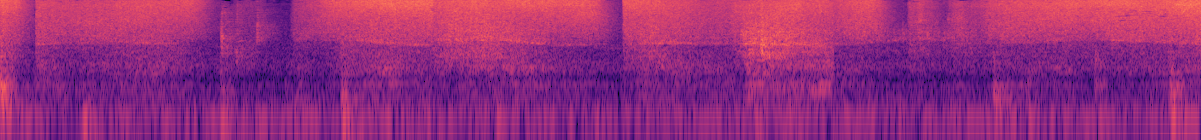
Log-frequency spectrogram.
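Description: Broom bristles sweeping a hard floor, scraping in a series of repeated strokes.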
